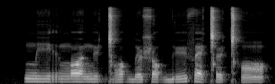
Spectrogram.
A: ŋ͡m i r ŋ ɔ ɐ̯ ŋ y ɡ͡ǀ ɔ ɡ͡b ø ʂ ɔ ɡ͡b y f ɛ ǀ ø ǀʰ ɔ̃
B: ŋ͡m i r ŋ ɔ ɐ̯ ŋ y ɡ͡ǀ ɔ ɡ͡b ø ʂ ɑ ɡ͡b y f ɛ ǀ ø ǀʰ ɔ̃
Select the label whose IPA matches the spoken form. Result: A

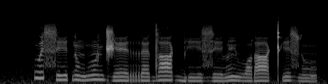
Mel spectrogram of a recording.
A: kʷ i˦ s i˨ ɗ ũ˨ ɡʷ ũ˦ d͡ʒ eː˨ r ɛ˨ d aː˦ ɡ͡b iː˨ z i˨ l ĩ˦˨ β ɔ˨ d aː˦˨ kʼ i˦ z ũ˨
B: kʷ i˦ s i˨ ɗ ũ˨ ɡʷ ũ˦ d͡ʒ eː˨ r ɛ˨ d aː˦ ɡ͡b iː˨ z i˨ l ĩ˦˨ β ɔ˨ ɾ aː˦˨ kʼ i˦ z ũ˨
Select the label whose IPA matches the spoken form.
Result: B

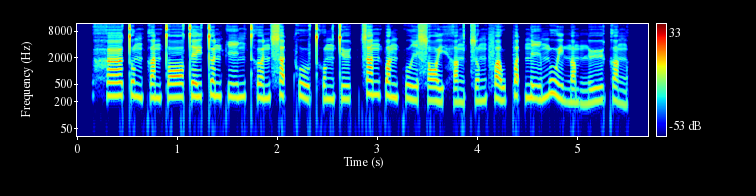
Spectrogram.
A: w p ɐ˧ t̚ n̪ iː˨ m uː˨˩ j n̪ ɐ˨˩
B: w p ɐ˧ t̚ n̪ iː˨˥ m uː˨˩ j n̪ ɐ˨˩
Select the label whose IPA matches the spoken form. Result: B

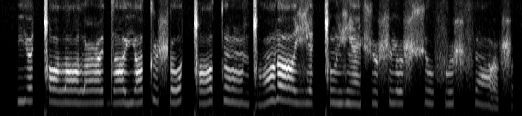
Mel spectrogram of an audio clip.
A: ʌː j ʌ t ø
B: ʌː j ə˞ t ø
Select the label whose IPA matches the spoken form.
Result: A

